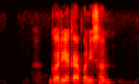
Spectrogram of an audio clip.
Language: Nepali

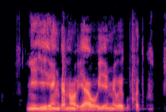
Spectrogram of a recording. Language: Kinyarwanda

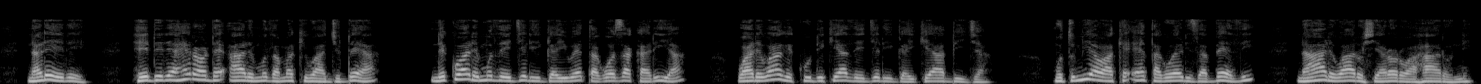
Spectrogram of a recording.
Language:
Kikuyu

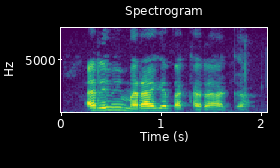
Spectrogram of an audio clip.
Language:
Kikuyu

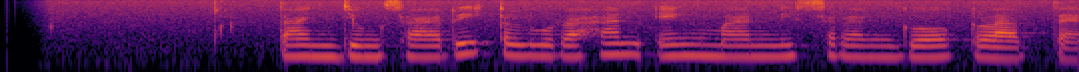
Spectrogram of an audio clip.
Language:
Javanese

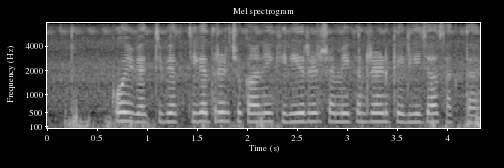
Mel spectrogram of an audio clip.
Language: Hindi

